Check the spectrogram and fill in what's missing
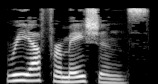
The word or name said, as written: reaffirmations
